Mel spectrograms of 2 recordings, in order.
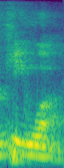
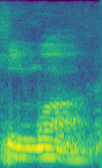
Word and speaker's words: quinoa: with every thug trading their guns in for quinoa. That's it. The only time the commercial would go bad is when somebody gets cocky and goes, hey man, it's pronounced quinoa, not quinoa.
